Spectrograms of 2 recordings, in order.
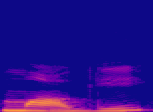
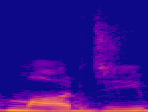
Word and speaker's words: Margie: Jones, mother of Margie or Margie, both the pronunciations are acceptable, that it was not the fault of Margie that she was performing bad in geography sector.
